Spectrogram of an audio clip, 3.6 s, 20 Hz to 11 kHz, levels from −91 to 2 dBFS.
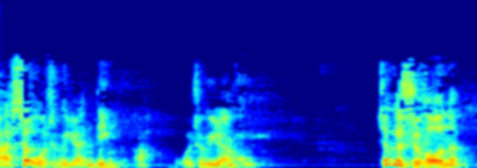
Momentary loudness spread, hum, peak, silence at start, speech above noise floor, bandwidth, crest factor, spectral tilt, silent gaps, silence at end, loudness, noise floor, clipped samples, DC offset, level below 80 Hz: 22 LU; none; -6 dBFS; 0 s; 51 dB; 7.6 kHz; 18 dB; -5.5 dB/octave; none; 0.1 s; -22 LUFS; -73 dBFS; under 0.1%; under 0.1%; -64 dBFS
